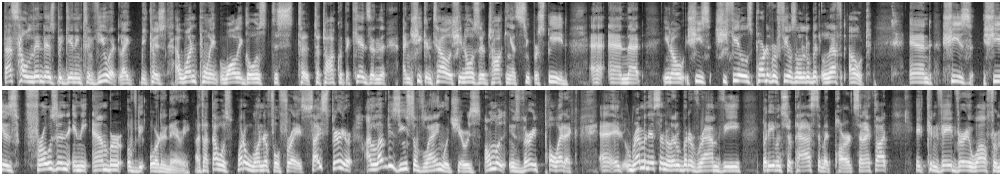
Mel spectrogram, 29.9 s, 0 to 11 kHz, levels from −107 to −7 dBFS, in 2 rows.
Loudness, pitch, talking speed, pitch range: -17 LUFS, 170 Hz, 220 wpm, 155-190 Hz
